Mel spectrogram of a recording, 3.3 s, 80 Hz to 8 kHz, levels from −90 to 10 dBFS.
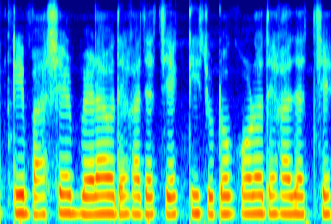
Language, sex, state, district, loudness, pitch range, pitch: Bengali, female, Assam, Hailakandi, -15 LUFS, 225-235 Hz, 230 Hz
